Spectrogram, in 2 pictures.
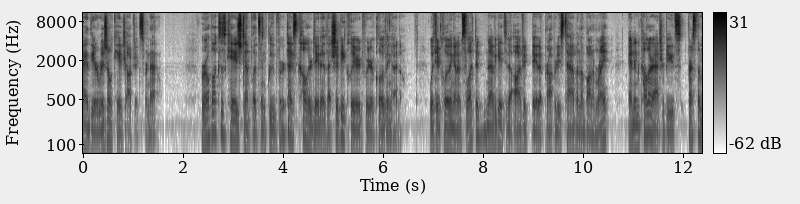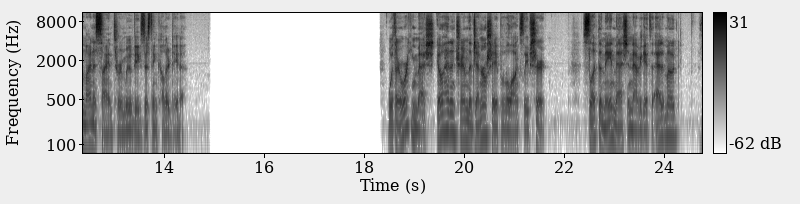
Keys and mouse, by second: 0.8 click, 3.1-4.0 middle drag, 6.4 click, 7.7 click, 8.7-10.9 drag, 12.2 click, 13.3 click, 15.0 click, 16.0 click, 17.9-19.3 drag, 20.0 click, 20.5-21.7 middle drag, 23.8 click, 24.4 click.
